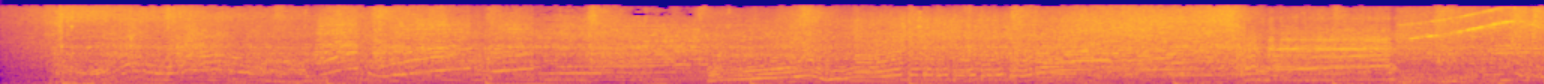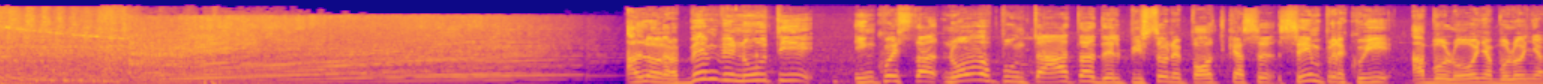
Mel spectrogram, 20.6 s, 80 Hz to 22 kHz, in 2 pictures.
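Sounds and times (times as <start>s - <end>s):
racing car engines revving: 0.1s - 14.4s
racing car tires screeching and skidding: 0.1s - 14.4s
speech: 14.5s - 20.5s.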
